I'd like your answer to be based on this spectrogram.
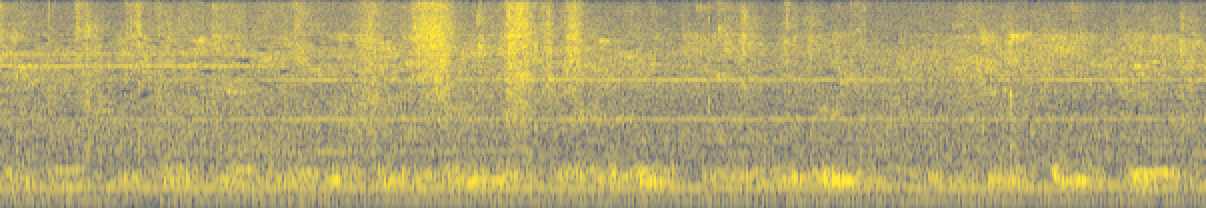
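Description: Pigeons coo softly and continuously on a rooftop in Lahore, a low murmuring burble that holds steady throughout, with light chirps and a constant background hum.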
